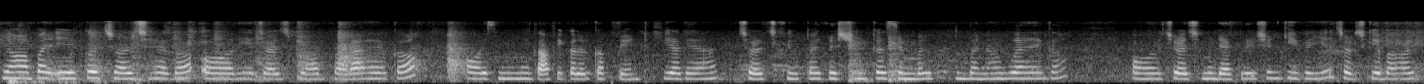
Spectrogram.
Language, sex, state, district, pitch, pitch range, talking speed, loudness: Hindi, female, Uttar Pradesh, Muzaffarnagar, 265 Hz, 255-275 Hz, 170 wpm, -18 LUFS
